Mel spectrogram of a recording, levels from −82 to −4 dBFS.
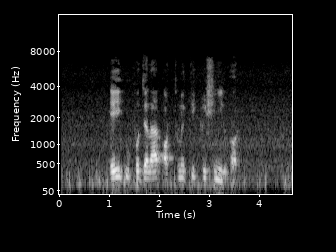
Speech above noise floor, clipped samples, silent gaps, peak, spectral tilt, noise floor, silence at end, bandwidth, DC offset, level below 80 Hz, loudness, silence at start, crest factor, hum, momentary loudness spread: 25 dB; under 0.1%; none; -2 dBFS; -6 dB/octave; -45 dBFS; 0.1 s; 7.4 kHz; under 0.1%; -62 dBFS; -21 LUFS; 0.2 s; 20 dB; none; 12 LU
